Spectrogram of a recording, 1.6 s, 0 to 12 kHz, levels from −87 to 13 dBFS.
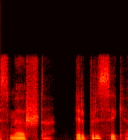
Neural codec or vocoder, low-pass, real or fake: codec, 16 kHz, 0.8 kbps, ZipCodec; 7.2 kHz; fake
